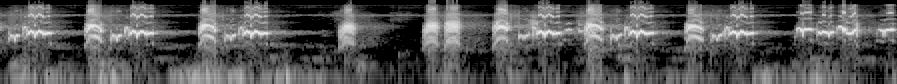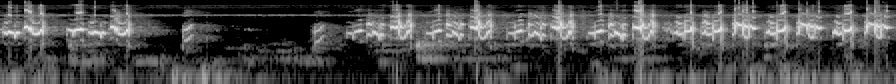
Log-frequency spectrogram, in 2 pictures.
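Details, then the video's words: Vigorous sooty-headed bulbul (kutilang) song filled with imitations: steady bursts of high chirping notes about twice a second, a short silence, then a dense chattering run. "KUTILANG PIKAT || BURUNG LEGEND FULL ISIAN DAN GACOR"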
